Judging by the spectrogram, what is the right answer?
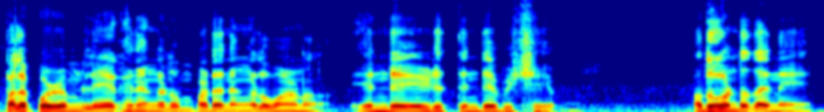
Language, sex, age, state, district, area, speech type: Malayalam, male, 45-60, Kerala, Alappuzha, urban, spontaneous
